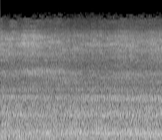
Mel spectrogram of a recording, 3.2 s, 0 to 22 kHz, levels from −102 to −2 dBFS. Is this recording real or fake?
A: fake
